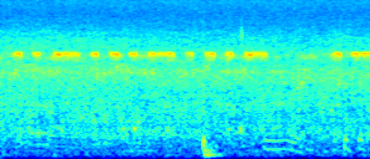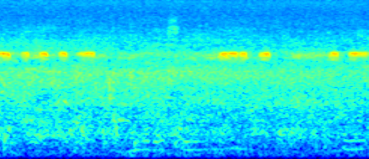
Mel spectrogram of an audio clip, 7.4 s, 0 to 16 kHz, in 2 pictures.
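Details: A Sakhalin leaf warbler at Gongenyama Bird Sanctuary on 8 September 2018 gives thin, very high notes in quick, even runs with short breaks, over a steady rushing background and one sharp knock.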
